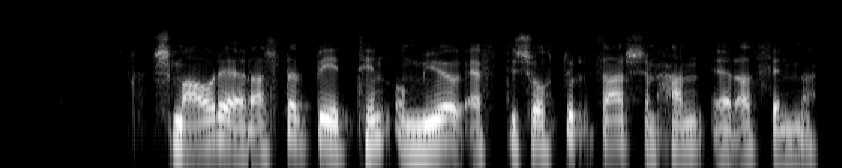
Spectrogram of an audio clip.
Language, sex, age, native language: Icelandic, male, 30-39, Icelandic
